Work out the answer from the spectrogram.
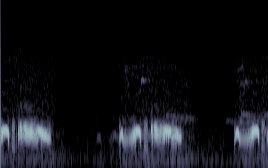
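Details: Spotted dove kept as a decoy to attract wild doves, calling a repeated coo: two quick rounded notes and a longer even note, phrases about every one and three-quarter seconds, otherwise quiet.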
